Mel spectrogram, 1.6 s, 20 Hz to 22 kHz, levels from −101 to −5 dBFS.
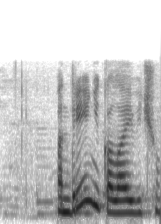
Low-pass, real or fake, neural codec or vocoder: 7.2 kHz; real; none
